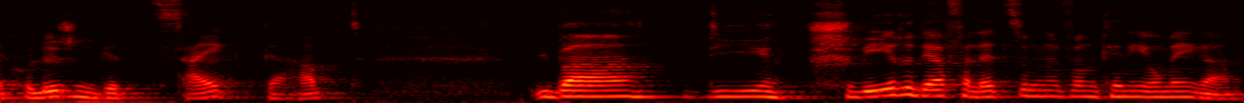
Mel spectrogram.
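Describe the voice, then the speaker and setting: At a fairly slow pace, a man speaks in a somewhat breathy voice at a medium pitch. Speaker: wrestling podcaster. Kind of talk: wrestling show recap podcast. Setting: home podcast recording. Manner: enthusiastic fan, opinionated, casual; slightly rambling, repeats words.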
